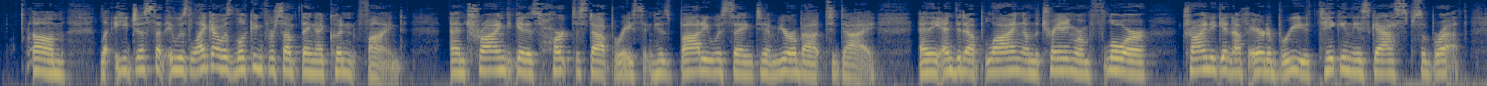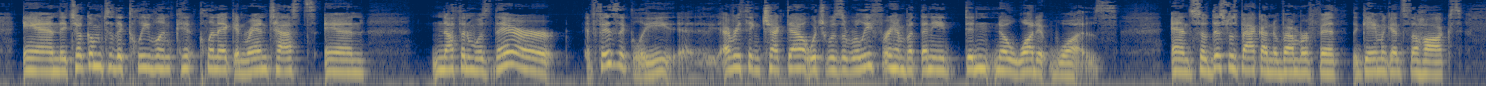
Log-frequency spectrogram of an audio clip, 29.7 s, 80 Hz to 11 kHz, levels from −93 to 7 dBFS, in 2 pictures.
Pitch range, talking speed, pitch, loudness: 170-205 Hz, 210 wpm, 185 Hz, -18 LUFS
